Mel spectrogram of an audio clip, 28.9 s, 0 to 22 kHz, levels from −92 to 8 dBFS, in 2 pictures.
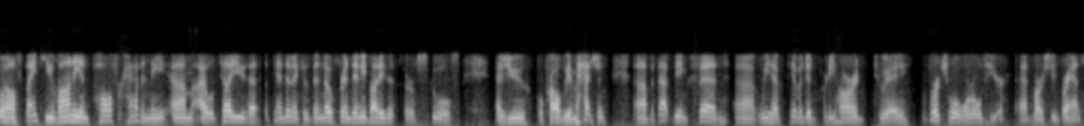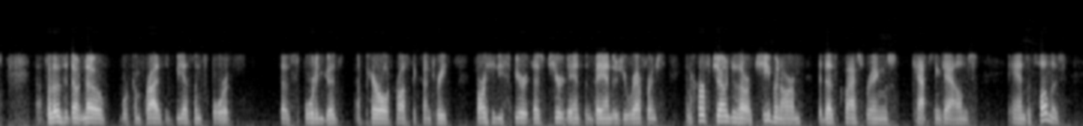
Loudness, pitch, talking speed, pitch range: -24 LUFS, 140 Hz, 195 wpm, 130-150 Hz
